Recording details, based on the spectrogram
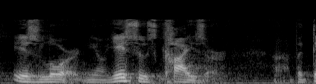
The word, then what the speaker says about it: Kaiser: That's how you would pronounce in Latin. You know, we say Caesar, they would have a hard K sound that would come out as Kaiser.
